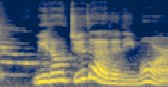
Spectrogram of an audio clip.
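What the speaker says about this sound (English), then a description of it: "I don't know if you can hear him meowing." A house cat meows loudly and close by in drawn-out, wavering cries, overlapping a person who is speaking at the same moment.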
